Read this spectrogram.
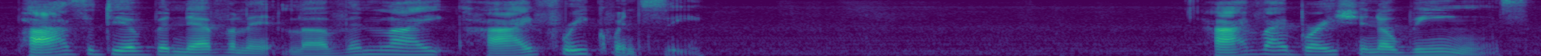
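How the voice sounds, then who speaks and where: On her front porch, a woman with a deep, coarse voice slowly, gently and repeatedly calls out to spirits in hushed, pleading tones, then turns to casual chat with her viewers. She's a paranormal vlogger using an external microphone, and the audio carries a little hiss or hum.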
